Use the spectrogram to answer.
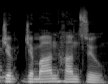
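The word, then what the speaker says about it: Djimon Hounsou: Jaman Hansu. Thank you. He's also a co-star. Great actor. I'm just not very good at pronouncing things.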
